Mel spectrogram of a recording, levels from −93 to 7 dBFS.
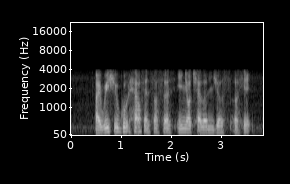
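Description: From 1.30 to 1.40 s, lost AMR speech frames: the narrowband decoder concealed one dropped 20 ms frame, producing a brief dip or warble before recovering.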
